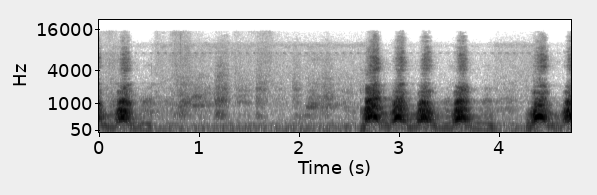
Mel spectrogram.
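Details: German Shepherd Dog that is reactive to dogs and people barks once, goes quiet apart from faint low sounds, then fires a fast run of four barks followed by two more.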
